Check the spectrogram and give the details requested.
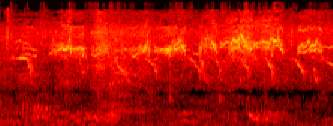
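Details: Pigeons feeding their young. Dense, excited high-pitched squealing of the chicks, many overlapping downward-sliding squeaks, with muffled low cooing beneath and a roomy background.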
